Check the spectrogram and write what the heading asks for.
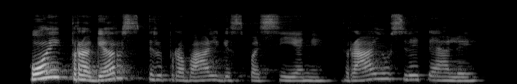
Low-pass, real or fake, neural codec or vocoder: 10.8 kHz; real; none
